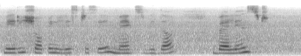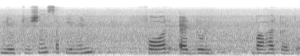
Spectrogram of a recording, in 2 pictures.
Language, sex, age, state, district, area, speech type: Urdu, female, 18-30, Uttar Pradesh, Aligarh, urban, read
